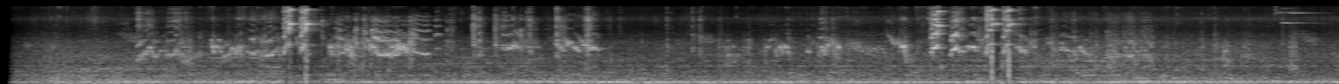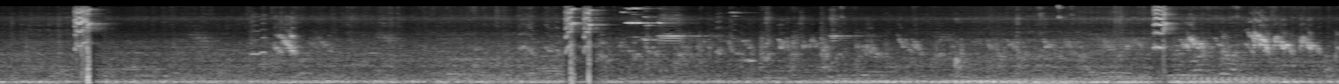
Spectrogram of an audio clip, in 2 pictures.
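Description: Rosy-faced lovebirds giving short, high-pitched squawks and chirps in scattered bursts every few seconds, over a steady low hum.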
